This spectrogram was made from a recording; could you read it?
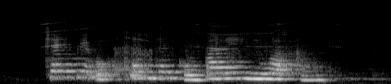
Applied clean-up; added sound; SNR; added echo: neural separator model SepFormer DNS4.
